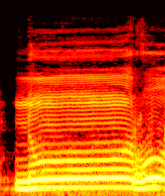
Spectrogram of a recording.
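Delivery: slow "نورو" with the و of "نو" held long, short "رو"; teacher blends "نورو" slowly; joined word, drawn out. Shown as a demonstration. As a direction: stretch "نو", clip "رو". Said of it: "نون کھنچے گا".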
